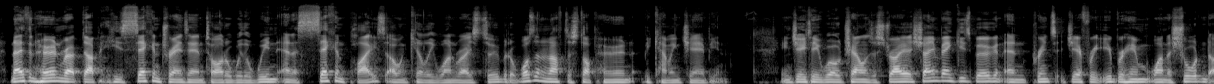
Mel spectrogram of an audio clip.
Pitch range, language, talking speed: 100-125 Hz, English, 220 wpm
